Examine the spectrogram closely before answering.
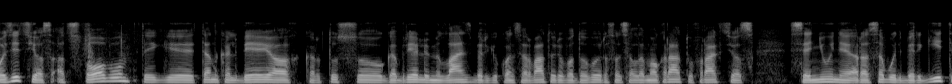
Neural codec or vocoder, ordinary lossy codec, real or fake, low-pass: none; AAC, 64 kbps; real; 7.2 kHz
